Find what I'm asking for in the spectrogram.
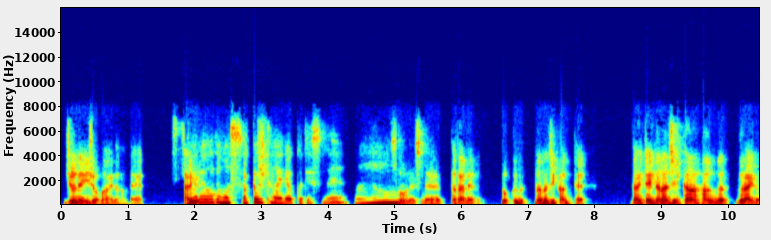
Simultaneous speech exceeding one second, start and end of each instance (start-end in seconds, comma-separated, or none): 1.8-3.3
